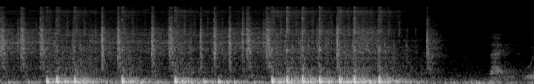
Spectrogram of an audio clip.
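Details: Kawasaki KSR GRS 125 with airbox and new spark plug, has compression and fuel: catches in uneven bursts, stumbling and dying rather than idling; misfiring, struggling start, owner suspects top-end problem, unconfirmed.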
